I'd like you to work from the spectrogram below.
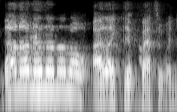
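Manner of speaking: high, loud repeated no; loud protest. Real, not acted. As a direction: shout the nos in protest. Protesting friend's on-screen pose.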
